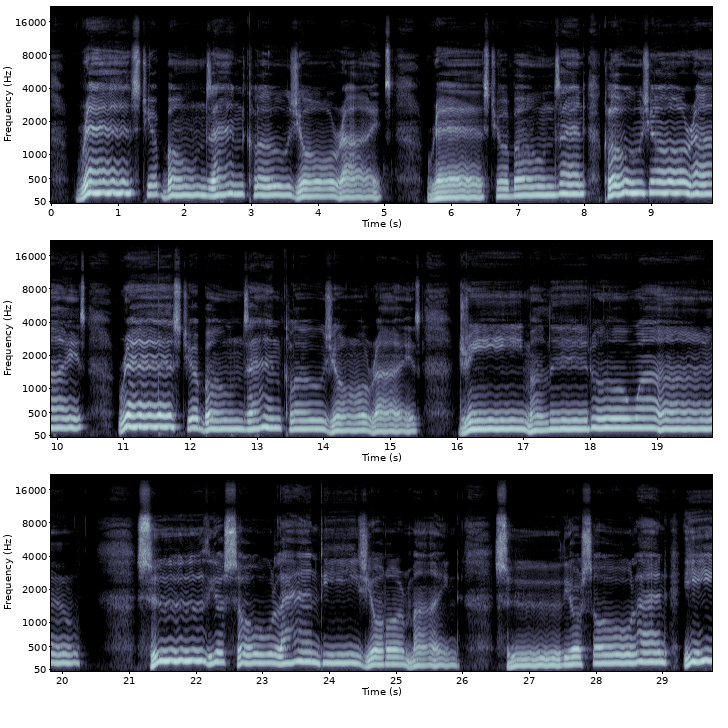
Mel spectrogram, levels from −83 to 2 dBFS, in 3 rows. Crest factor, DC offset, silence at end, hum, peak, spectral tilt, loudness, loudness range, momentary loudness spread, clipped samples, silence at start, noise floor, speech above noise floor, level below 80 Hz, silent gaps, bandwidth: 14 dB; under 0.1%; 0 s; none; -6 dBFS; -6 dB/octave; -21 LUFS; 3 LU; 7 LU; under 0.1%; 0.35 s; -52 dBFS; 32 dB; -54 dBFS; none; 17 kHz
